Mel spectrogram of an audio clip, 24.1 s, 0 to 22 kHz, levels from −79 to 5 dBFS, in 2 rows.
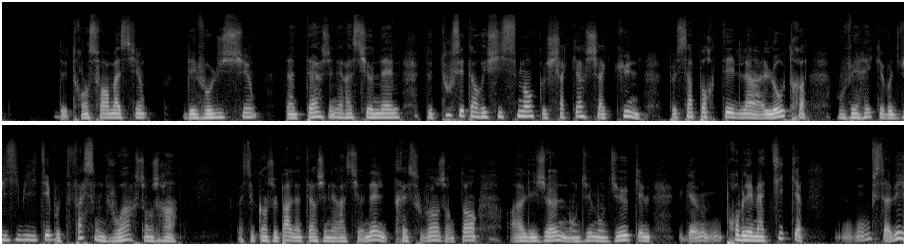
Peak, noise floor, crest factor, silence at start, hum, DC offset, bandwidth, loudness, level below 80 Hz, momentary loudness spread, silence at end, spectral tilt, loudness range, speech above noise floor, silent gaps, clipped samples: -8 dBFS; -71 dBFS; 18 dB; 0.7 s; none; under 0.1%; 14 kHz; -26 LUFS; -44 dBFS; 11 LU; 0 s; -7 dB/octave; 3 LU; 46 dB; none; under 0.1%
